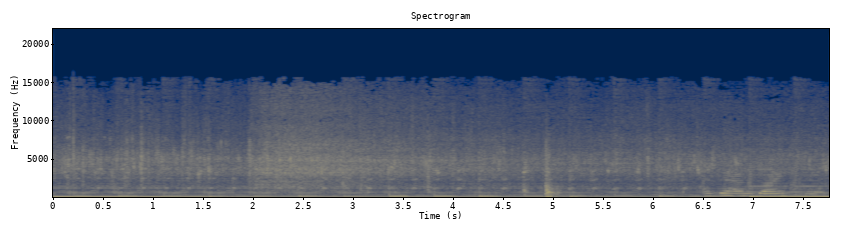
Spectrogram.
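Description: King prawns sizzling as they fry in hot oil in an electric wok, a steady hiss, with one sharp knock about five seconds in.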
